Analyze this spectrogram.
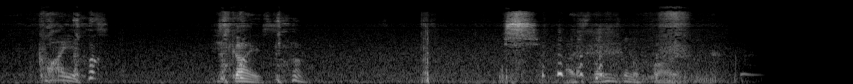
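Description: A young man whispers close by.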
